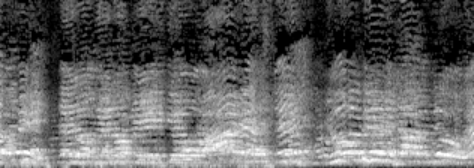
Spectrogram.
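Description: Young children reciting a rhyme together in a sing-song chant, their voices in unison, with short breaks between lines.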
